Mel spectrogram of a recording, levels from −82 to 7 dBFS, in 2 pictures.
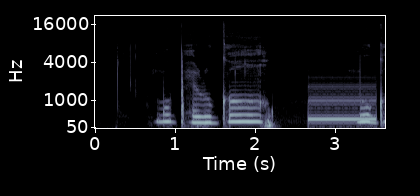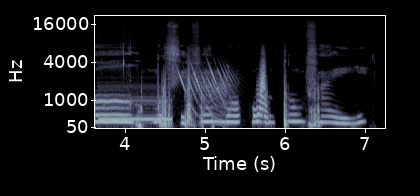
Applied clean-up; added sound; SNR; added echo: none; Keyboard (musical); 6 dB; none.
